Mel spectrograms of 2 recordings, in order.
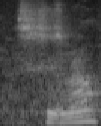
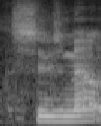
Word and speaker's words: Susamil: Bobby Susamil, is that how you say it? Susan Mel? Susamil, yeah.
